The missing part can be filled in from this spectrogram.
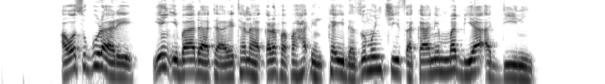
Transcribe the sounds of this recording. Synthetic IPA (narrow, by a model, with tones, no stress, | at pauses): ʔa˨wɐ˦su˦ɡʷʊ˦ɽaː˨ɽeː˦ | jɪ˦ŋʔɪ˨baː˦daː˨taː˨ɽeː˦tɐ˦naː˨kʼɐ˦ɽɸa˨ɸa˦ɦa˦ɗɪ˨ŋka˦˨jda˨zʊ˦mʊ˦nt͡ʃiː˨sʼɐ˨kaː˦nɪ˦mːɐ˦bɪ˨jaː˦ʔa˨dːiː˦niː˨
